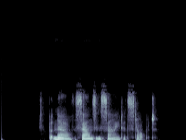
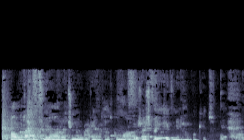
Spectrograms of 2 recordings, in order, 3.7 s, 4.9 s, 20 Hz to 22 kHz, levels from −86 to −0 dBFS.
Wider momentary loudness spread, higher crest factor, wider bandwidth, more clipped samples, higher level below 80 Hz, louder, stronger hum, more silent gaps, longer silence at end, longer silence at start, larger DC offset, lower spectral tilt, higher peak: second, 11 LU vs 16 LU; about the same, 22 dB vs 18 dB; second, 9 kHz vs 11.5 kHz; neither; second, -68 dBFS vs -44 dBFS; second, -24 LUFS vs -18 LUFS; neither; neither; first, 0.65 s vs 0 s; first, 1 s vs 0.05 s; neither; second, -4 dB/octave vs -5.5 dB/octave; second, -4 dBFS vs 0 dBFS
